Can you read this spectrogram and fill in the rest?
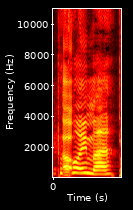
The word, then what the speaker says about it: Pacoima: In America, our top cities we have is Pacoima, California. – Yep, you said it right. Pacoima.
